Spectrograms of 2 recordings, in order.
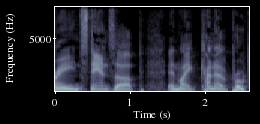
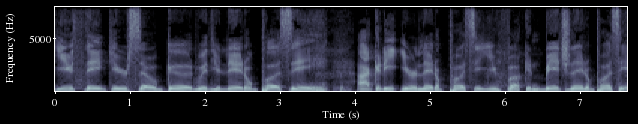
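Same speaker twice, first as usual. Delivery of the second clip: mock drunken yelling, higher pitch; 3 semitones higher than usual. Retelling a drunk man on a train yelling at a passenger: imitating a drunk man screaming. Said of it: "and he's just screaming".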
